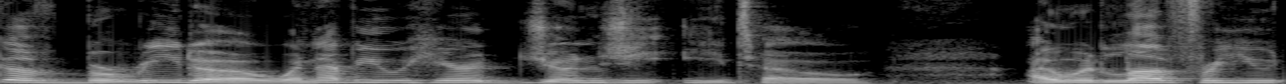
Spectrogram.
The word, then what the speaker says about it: Junji Ito: Chris is going to now learn how to pronounce junji junji Ito Ito junji Ito junji ito's name he is very important he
